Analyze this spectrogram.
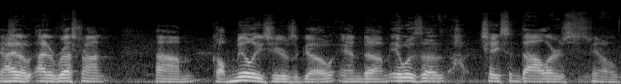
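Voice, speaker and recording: A man's medium-pitched voice, fairly quick with fairly even intonation, in audible room echo. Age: 60s. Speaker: restaurant owner. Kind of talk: interview. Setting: restaurant.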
